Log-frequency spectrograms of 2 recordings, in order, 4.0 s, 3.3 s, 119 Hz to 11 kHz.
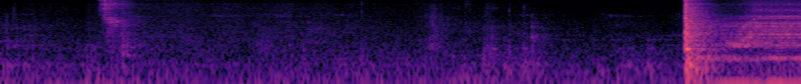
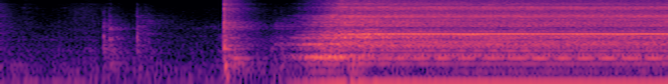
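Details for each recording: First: Industrial sewing machine motor after replacing the noisy 6203 bearings: it spins up at once to a smooth, steady hum with no rumble or grind. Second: Industrial sewing machine motor, before repair: spins up after clicks, steady thin high squeal over hum that persists while coasting down; worn 6203 bearings, lower one worst.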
